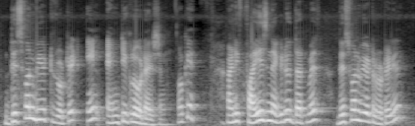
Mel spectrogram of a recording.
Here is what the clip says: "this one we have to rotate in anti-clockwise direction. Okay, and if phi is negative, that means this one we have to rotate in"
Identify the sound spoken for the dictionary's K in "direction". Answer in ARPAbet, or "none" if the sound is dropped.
none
